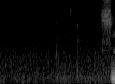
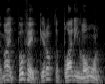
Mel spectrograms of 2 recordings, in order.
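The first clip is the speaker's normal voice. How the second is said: loud, raised-pitch Aussie yell; mock telling-off; 8 semitones higher, 10 dB louder than usual. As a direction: shout at a trespasser on your front lawn. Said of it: "I'd just say".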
